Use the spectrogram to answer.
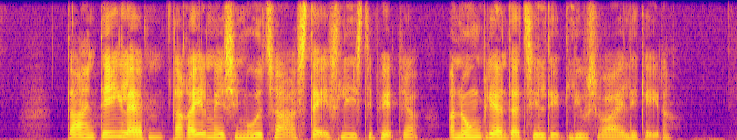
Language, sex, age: Danish, female, 49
